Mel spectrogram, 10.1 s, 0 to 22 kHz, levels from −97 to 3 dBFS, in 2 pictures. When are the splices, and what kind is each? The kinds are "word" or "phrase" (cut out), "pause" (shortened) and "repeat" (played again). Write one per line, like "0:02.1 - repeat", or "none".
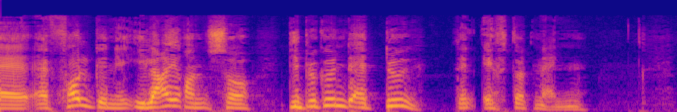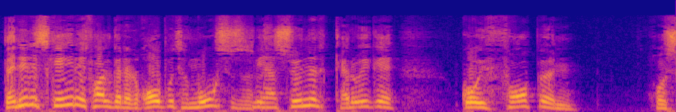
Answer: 0:01.0 - word
0:03.6 - word
0:05.7 - phrase
0:07.0 - phrase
